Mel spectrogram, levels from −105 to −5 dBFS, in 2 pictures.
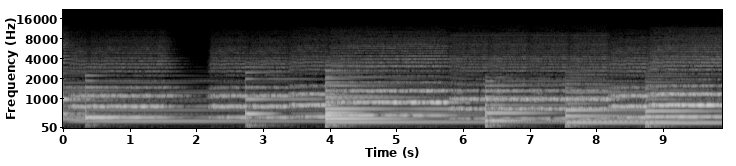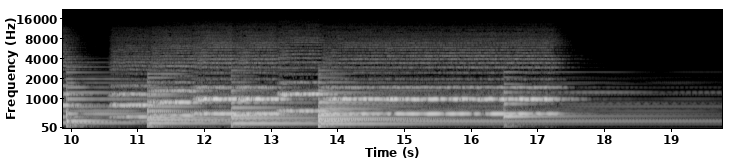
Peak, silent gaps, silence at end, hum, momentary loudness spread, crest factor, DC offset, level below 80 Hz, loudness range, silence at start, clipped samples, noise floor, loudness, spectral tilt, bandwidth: -16 dBFS; none; 1.05 s; none; 12 LU; 18 dB; under 0.1%; -70 dBFS; 8 LU; 0 s; under 0.1%; -60 dBFS; -33 LUFS; -7 dB/octave; 10.5 kHz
